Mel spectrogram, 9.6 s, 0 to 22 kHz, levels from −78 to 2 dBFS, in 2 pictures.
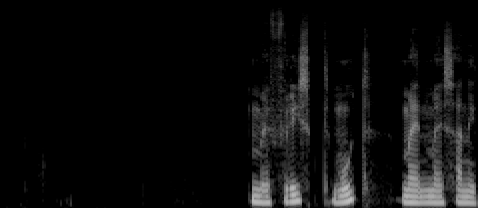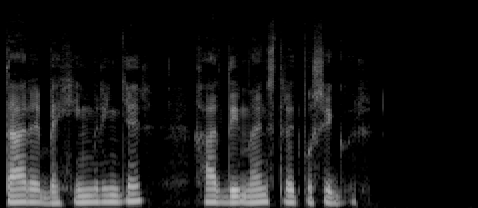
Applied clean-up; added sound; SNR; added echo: none; none; none; none.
